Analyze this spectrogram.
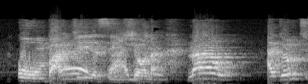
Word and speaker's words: mbanje: bit about the legalization of how do you pronounce it? Marijuana. Marijuana, right? Yes. Just say Dacha or Zulu. Oh, right, okay. Mbanje. Mbanje, yes, Shona.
